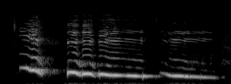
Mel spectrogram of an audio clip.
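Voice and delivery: loud, tittering penguin laugh; acted storybook tee-hee giggle; high-pitched giggle. A narrator's reading.

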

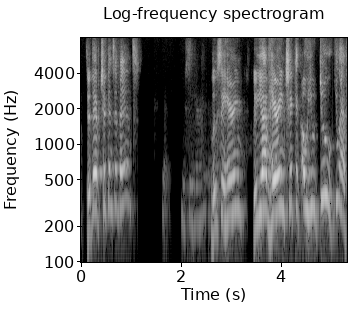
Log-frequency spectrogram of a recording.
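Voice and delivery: high, fast, eager questions; excited call-out. Real, not acted. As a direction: call out to the crowd brightly. Calling out to audience member.

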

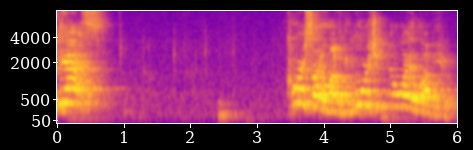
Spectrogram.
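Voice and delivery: loud, high, insistent declaration; acted pleading shout, stretching the words; emphatic protest. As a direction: cry it out with full conviction. Acts Peter's insistent declaration of love.

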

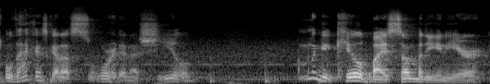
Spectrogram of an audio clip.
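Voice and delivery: ordinary delivery

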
